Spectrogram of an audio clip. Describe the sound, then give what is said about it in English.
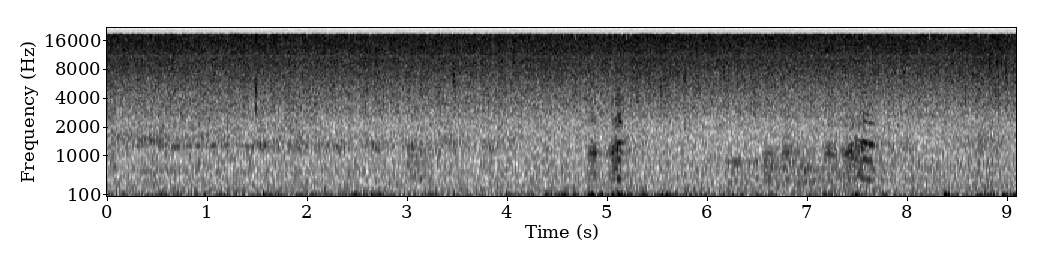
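Canada geese honk repeatedly as a flock of about 20 passes overhead, calls coming in overlapping bursts over a steady outdoor rumble. “So fly over about 20 Canada geese.”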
